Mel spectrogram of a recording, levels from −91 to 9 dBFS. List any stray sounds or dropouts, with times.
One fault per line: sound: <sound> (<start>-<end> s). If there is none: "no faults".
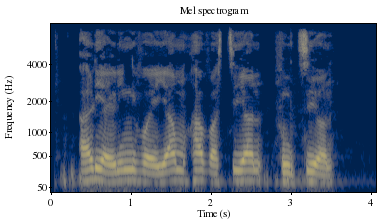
no faults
